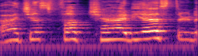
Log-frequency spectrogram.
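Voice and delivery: high, slow girl impression; mimicked girl's confession. Repeating the girl's confession to friends, high mock voice. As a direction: draw her words out high in mockery.

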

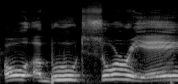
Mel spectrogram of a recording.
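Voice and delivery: high-pitched caricature of Canadian speech; mock Canadian accent. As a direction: tease with an exaggerated Canadian accent. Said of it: "Americans ... are like".

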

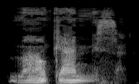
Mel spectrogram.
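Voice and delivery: hidas humalainen ääni; venytä kuin juopunut; humalainen tunnustus. A narrator's reading. Esko humalassa. (hidas, humalainen Esko)

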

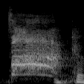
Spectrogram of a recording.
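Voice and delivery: high-pitched full shout of frustration; one long, high yell; screamed out. Retold or imitated. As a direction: scream the curse in agony. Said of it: "I scream out".

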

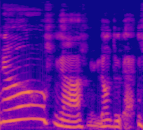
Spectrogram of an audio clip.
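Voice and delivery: laughing protest, squealing no; bashful loud no, don't. Real, not acted. Protesting being praised, laughing.

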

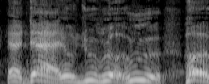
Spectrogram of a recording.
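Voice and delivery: imitating his son's new grit, understated; gritty son voice. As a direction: play the son trying to sound tough, mildly. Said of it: "got a little more grit in his voice".

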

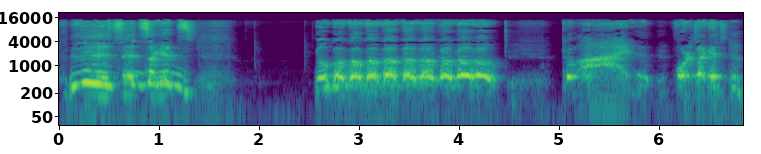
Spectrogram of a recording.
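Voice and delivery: high frantic shouting against the clock; frantic yelling. Real, not acted. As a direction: scream them on, voice cracking high. Racing the countdown.

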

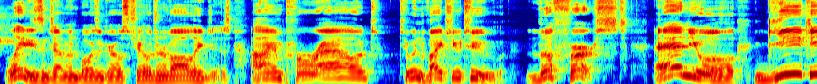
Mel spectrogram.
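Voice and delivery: booming showman announcement, slowing down; ringmaster. Acted. Grand awards-show announcement.

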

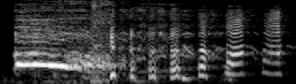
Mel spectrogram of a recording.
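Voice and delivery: laughing high and loud; high laugh burst. Real, not acted. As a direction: break into a shrieking laugh. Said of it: "Now you sound like a man getting his leg sawed off".

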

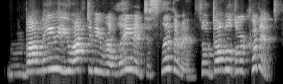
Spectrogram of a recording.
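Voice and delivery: put-on a boy cutting in excitedly; schoolboy voice. Dean interrupts.

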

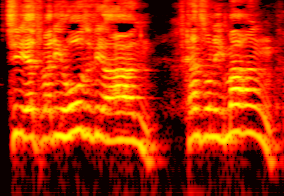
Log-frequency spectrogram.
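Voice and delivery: high, loud mock yell; shouted from the scaffolding. Workers on the scaffold yelling at a colleague phoning her mother, loud mock shout. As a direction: holler it down to a coworker on the phone. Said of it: "da haben wir auch oben vom Gerüst geschrien".

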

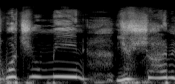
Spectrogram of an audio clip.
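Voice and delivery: high, put-on voice of disbelief; incredulous question. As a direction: ask it as if you can't believe your ears. Vincent incredulous at Marvin.

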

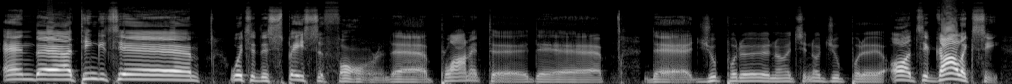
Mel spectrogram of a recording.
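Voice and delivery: prank caller in a thick put-on Italian accent. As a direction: play an Italian immigrant dad, hammed-up. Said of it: "but I got a lot of accent".

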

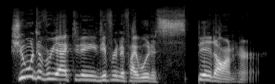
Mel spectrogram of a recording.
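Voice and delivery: ordinary talk, nothing marked

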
